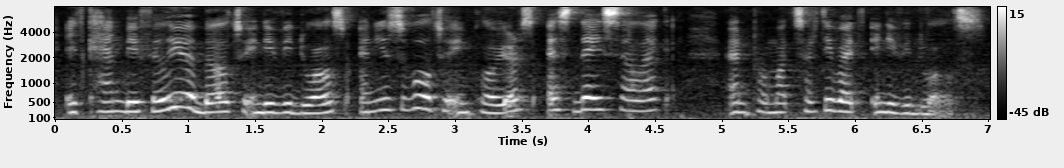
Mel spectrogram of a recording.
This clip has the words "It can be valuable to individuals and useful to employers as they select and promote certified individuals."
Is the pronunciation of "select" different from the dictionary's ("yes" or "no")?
no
